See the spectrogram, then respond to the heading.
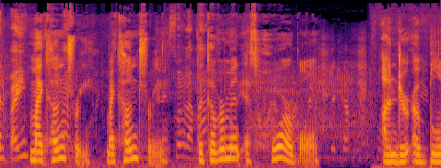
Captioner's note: through translator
